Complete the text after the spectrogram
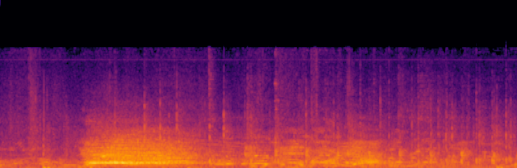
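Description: A small crowd cheers and shouts outdoors.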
